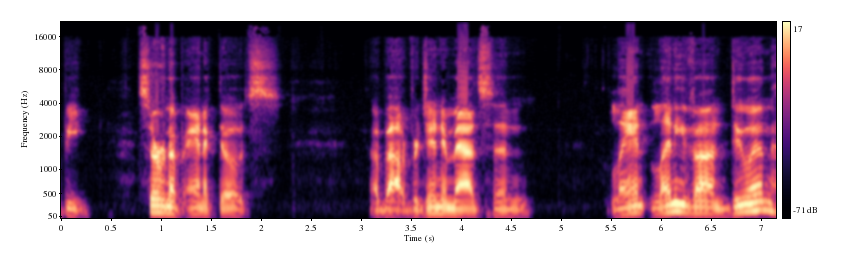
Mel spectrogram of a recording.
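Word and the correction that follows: Von Dohlen: Lenny Van Dolan.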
